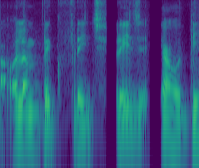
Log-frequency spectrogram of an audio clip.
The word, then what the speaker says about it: Phryges: तो हिंदी में इसको हम फ्रिज बोल सकते हैं।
